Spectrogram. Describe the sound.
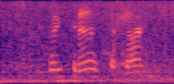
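Street traffic noise comes through a narrow, muffled phone line: a steady low engine rumble underneath short bursts of a person talking, loud throughout.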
